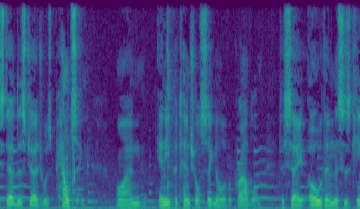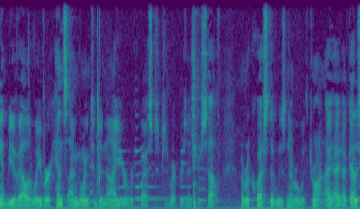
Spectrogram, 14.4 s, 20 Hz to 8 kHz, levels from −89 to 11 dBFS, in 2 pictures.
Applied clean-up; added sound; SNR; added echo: none; Electric guitar + Fire; 15 dB; none.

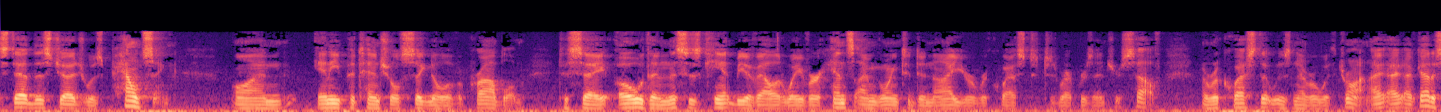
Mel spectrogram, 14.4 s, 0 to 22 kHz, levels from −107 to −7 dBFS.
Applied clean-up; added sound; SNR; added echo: none; none; none; none.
